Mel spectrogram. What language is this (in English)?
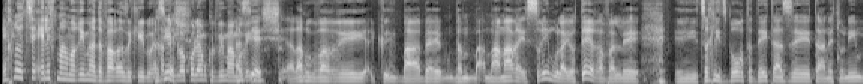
Hebrew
